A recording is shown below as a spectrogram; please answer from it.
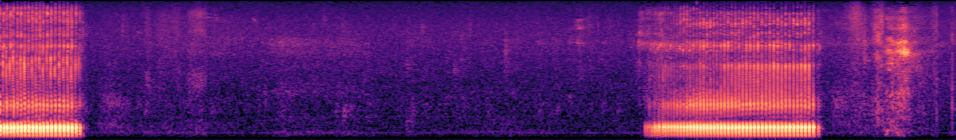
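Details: A sleeping French Bulldog snores indoors. Two loud, harsh, rattling snore breaths come about six seconds apart, the second longer. A quiet gap with faint breathing lies between them.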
